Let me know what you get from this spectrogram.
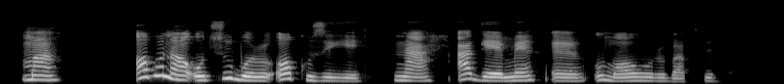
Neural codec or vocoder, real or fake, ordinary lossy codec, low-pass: none; real; none; none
